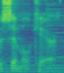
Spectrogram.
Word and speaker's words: Simmelkjaer: Sure, there have been hills and valleys along the way for Simmelkjaer, and by the way, that's how you pronounce it. It's Danish, and when you see it in print, you're going to need a pronunciation guide.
